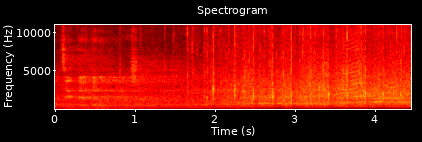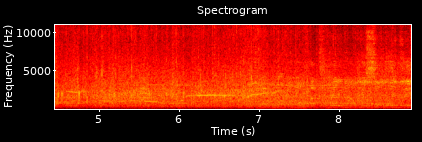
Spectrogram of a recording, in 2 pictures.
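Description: A young man speaks calmly through loudspeakers in a large echoing stadium.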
